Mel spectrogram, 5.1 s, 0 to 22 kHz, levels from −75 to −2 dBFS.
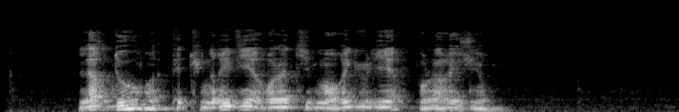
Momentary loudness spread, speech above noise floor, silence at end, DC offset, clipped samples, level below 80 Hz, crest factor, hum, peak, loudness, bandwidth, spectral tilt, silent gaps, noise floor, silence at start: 8 LU; 41 dB; 1.3 s; under 0.1%; under 0.1%; -46 dBFS; 16 dB; none; -4 dBFS; -20 LUFS; 7.4 kHz; -8.5 dB/octave; none; -61 dBFS; 0.6 s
